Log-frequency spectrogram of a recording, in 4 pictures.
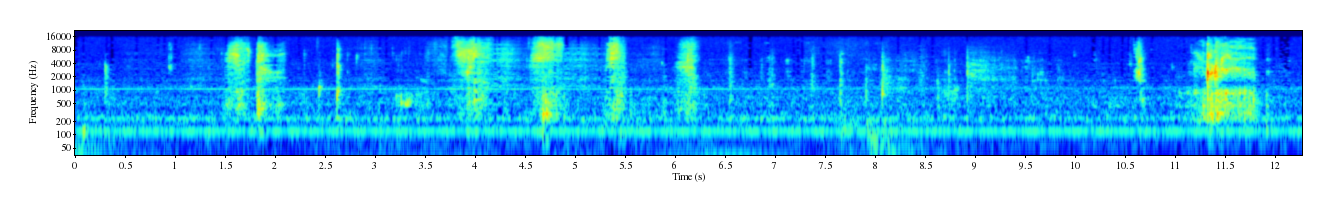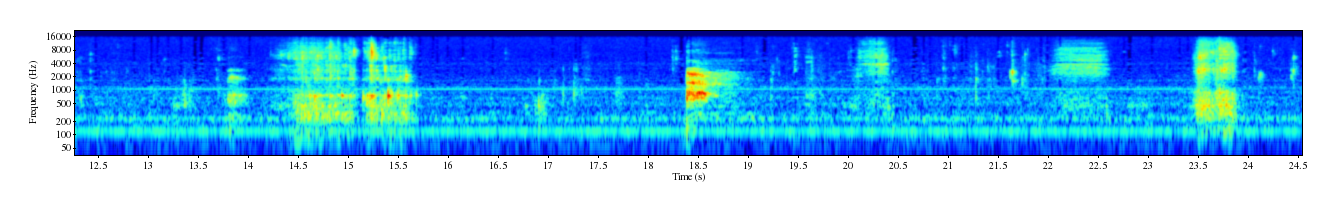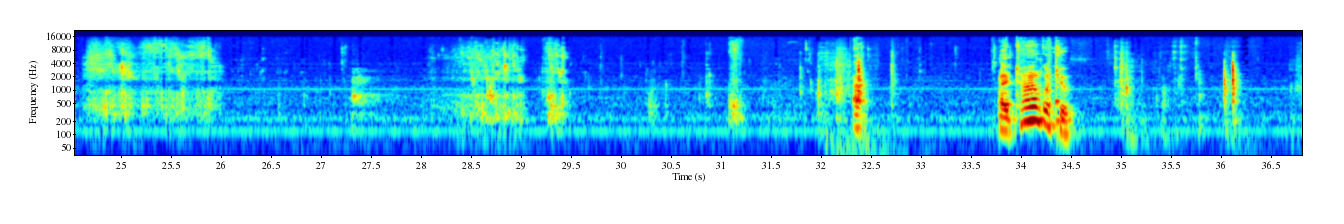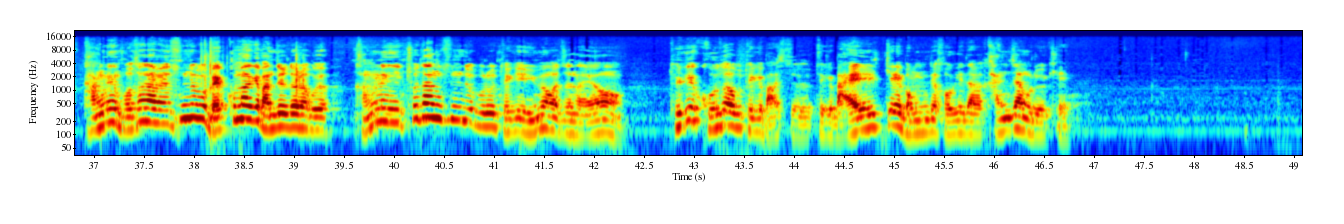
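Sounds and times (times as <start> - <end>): steady low hum: 0.0 - 49.0
person chewing food: 0.9 - 7.7, 8.6 - 15.7, 19.1 - 22.6, 23.4 - 27.3, 28.1 - 32.2
chewing: 9.4 - 13.8, 19.2 - 22.1
noisy mouth sounds: 10.6 - 12.0, 13.8 - 15.8, 23.4 - 26.1, 28.1 - 29.6, 30.3 - 31.3.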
